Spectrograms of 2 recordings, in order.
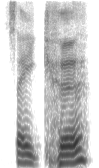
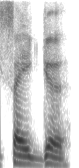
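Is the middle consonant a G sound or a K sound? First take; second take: K sound; G sound. First: The middle consonant is an unvoiced K sound. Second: The middle consonant is a voiced G sound. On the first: The speaker calls it right. "Seka is different sound" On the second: The speaker calls it wrong. "if it was a G sound, it would be Sega"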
